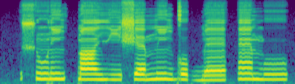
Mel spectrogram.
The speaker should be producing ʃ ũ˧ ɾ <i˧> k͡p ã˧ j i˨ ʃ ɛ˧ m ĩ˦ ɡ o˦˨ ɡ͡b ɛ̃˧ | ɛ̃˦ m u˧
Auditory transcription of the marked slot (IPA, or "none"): ĩ˧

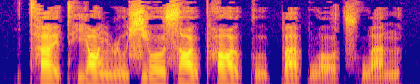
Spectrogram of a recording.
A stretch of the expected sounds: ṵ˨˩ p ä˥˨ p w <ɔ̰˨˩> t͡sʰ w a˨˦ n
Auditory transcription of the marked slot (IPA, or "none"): ɔ̰˨˩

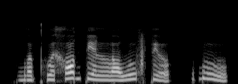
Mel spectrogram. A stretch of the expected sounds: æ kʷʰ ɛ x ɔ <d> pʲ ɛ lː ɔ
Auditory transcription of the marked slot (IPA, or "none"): d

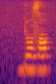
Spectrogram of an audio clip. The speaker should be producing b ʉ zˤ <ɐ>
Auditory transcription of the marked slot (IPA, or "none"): ɐ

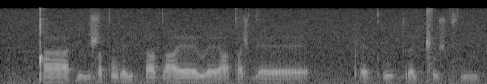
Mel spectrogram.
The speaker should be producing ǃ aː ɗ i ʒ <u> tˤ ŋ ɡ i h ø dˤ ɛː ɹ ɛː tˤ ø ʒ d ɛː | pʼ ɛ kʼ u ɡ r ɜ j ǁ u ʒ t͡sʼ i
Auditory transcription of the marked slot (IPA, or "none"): u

